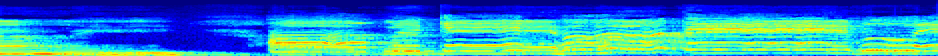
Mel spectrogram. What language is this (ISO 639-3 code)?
ben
